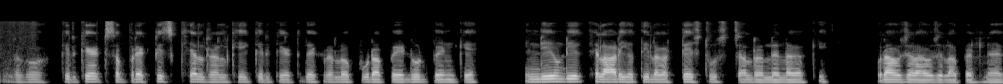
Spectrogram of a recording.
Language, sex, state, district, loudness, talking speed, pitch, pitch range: Magahi, male, Bihar, Gaya, -20 LUFS, 190 wpm, 110 Hz, 110-120 Hz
